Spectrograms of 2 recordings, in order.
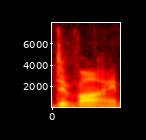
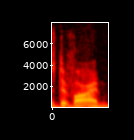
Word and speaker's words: Devine: It's written Devine, and I thought it was Divine, but every announcer I heard on tape says Devin. Uh, so we'll call him Devin.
